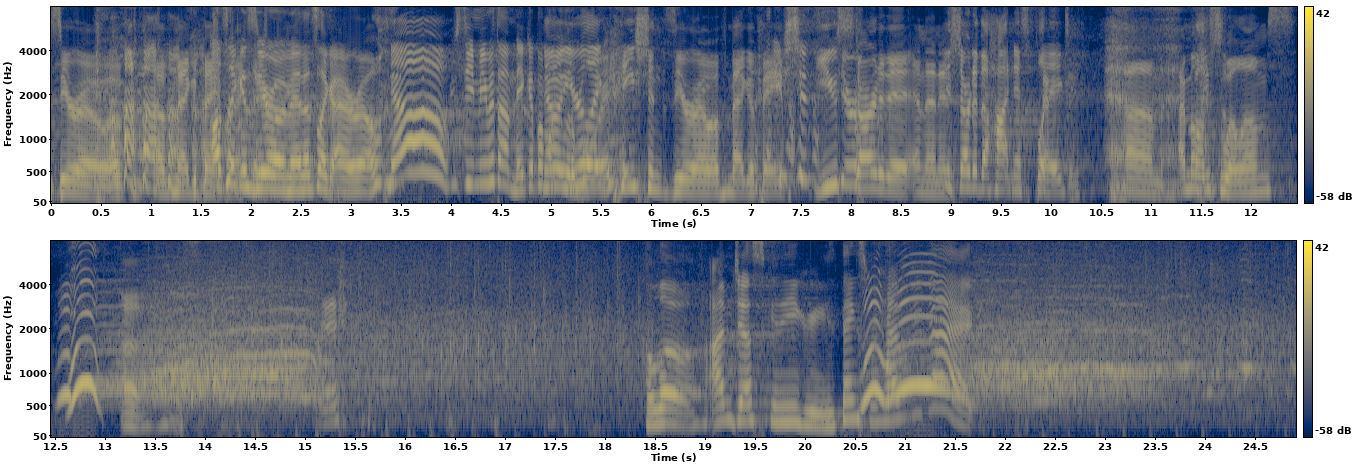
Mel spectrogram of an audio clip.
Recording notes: for this episode of Always Open live from RTX!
